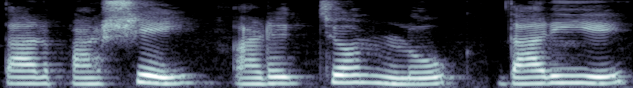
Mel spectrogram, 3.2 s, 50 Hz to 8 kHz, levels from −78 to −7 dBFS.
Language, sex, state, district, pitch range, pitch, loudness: Bengali, female, Tripura, West Tripura, 210-235 Hz, 215 Hz, -16 LUFS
